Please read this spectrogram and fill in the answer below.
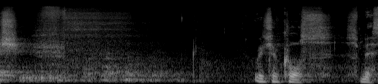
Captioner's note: audience laughs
